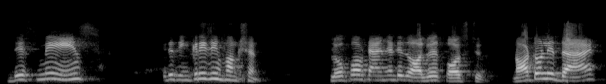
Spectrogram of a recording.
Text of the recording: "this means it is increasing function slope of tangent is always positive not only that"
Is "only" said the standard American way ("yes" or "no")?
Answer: yes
